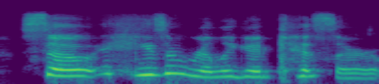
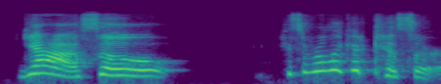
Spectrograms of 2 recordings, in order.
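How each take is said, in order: First: It is read in her plain own voice. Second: It is acted in a fifteen-year-old character voice.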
